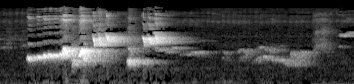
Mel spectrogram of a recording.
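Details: A long-tailed, black-tailed white-rumped shama sings a rich run of varied whistled and chattering phrases for about three seconds, then softer, lower whistles and a thin high note.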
